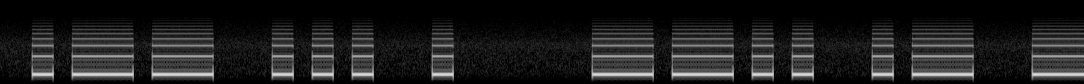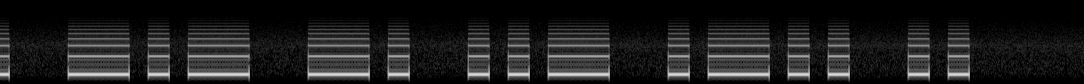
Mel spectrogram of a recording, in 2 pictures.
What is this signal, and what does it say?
Morse code (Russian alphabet), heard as electronic beeps, machine-sent, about 6 wpm, 470 Hz. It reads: ВСЕ ЗАТКНУЛИ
